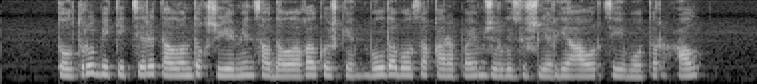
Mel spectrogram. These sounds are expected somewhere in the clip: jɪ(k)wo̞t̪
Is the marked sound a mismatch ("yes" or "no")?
yes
